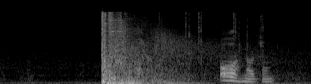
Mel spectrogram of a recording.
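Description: A sniper rifle fires a single loud shot that echoes away.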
